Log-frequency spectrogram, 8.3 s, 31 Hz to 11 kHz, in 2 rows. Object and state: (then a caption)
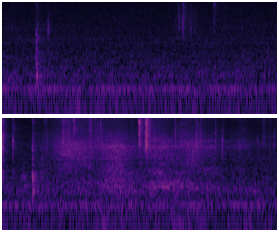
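Bar of soap being shaved. A small solid blue bar of soap, held in one hand with long white nails, is shaved with a red handheld peeler in repeated scraping strokes, curled shavings piling up below. Quiet, sharp, bright clicks and ticks come at uneven intervals, then a longer hissy scrape swells in the middle before easing. The sound is high and dry, centered near 2.3 kHz with almost no low end, and each click dies away quickly.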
